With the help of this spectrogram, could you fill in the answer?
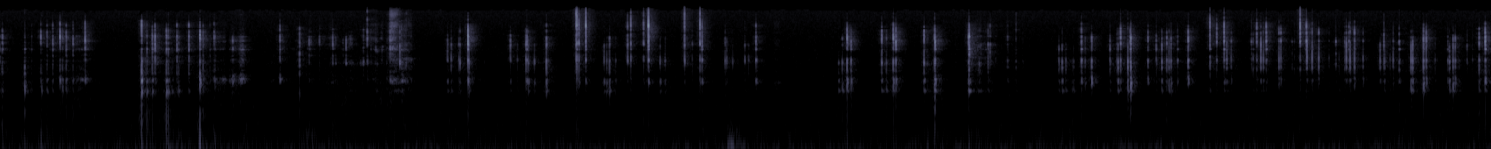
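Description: Long acrylic nails tap the top rim and sides of a cream wax pillar LED flameless candle with a hollow dipped top, held in both hands. The result is a quiet, steady stream of dense, dry, bright clicks that stop dead, with no ring, over a faint low background hiss.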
